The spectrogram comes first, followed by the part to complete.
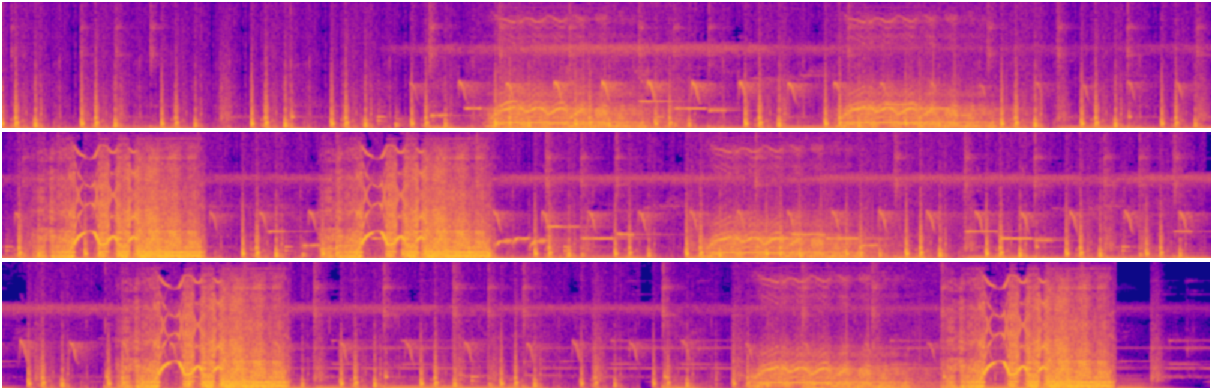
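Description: Cartoon horse sound effects: a steady clip-clop of hooves with a whinny about every two seconds, over background music.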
